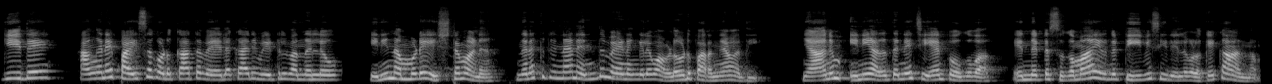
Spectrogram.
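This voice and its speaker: A woman's voice: fairly high pitch, moderate pace, a bit bright, close to an everyday voice. Woman acting a spiteful, scolding stepmother. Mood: smug. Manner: scolding, contemptuous. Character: spiteful, scheming middle-aged stepmother, sharp and contemptuous.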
